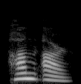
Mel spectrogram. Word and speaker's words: hangar: It's the adjective big in its definite form modifying hungar means hangar pronounced hungar similar to the English pronunciation a noun referring to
